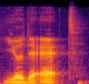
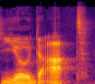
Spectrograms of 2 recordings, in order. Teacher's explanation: with the guttural's you're using the a-class vowels so it's yo da'at because guttural's love a-class i'm gonna talk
